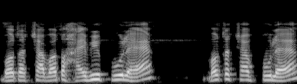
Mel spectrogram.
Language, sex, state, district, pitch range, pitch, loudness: Hindi, female, Bihar, Bhagalpur, 185-230 Hz, 210 Hz, -15 LUFS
